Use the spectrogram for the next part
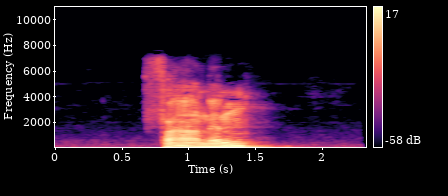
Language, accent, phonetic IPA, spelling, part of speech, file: German, Austria, [ˈfaːnən], Fahnen, noun, De-at-Fahnen.ogg
- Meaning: plural of Fahne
